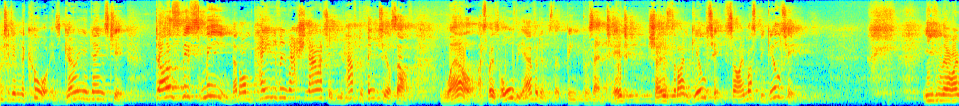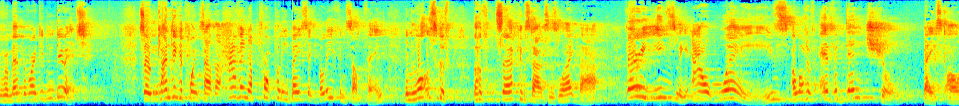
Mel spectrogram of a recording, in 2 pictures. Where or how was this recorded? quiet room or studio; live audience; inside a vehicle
live audience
